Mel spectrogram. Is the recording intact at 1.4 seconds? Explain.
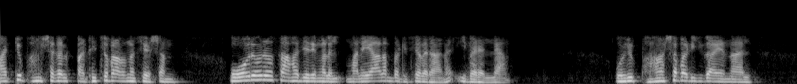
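No. Throughout the clip, including 1.4 s, AMR narrowband mobile codec coding at a heavily starved rate (consistent with roughly 5 kbps) cuts everything above 3.8 kHz and leaves the speech buzzy and synthetic.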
